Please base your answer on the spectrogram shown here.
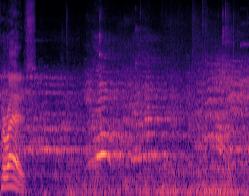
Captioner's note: crowd members shouting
